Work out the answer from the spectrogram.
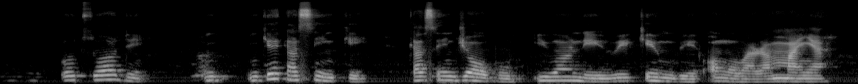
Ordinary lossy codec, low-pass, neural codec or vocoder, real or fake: none; 19.8 kHz; autoencoder, 48 kHz, 128 numbers a frame, DAC-VAE, trained on Japanese speech; fake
